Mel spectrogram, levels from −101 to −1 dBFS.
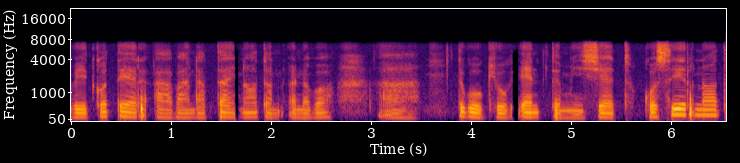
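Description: Speech, with a drop toward near silence at 1.63 s lasting 40 ms, and a drop to near silence at 4.42 s lasting 60 ms. Both are lost AMR speech frames: the wideband decoder reused the last good frame's settings with falling gain.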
